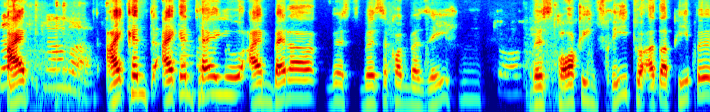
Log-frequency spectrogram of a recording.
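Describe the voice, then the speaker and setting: A man with a German accent, a dark, mellow tone and ordinary pitch variation at a moderate pace, in a dry, close sound with no echo. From eastern Germany. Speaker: live stream host. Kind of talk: casual chat.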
